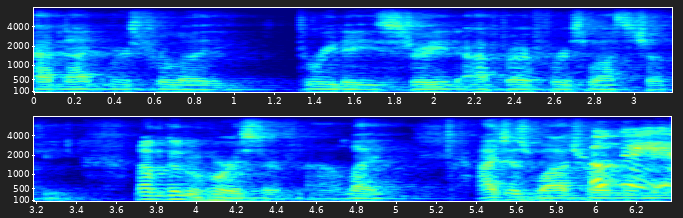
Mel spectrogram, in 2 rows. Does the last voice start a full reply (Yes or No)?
Yes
